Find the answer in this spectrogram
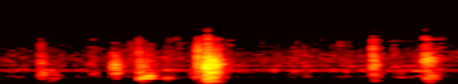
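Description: Honeybees humming faintly and steadily around a crowded hive entrance, with a few short, scattered taps over the hum, the loudest about a second in.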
